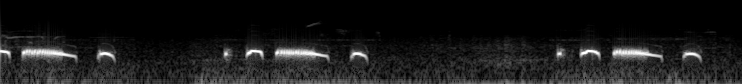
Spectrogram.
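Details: Repeated phrases from a spotted dove whose voice is of the thổ type, used to attract wild doves: three low four-part coo sequences, each with a long quavering downward note, separated by short pauses.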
